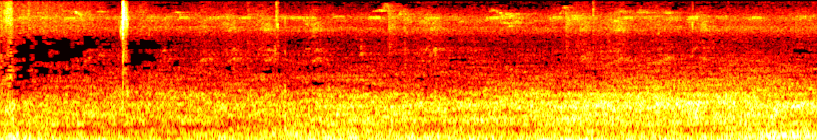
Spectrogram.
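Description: Crickets chirring steadily in the background, with leaves and grass rustling as the plants are handled and brushed past. A single sharp click comes about a second in.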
